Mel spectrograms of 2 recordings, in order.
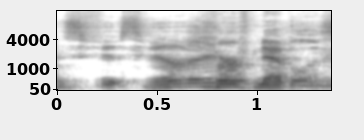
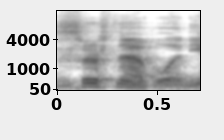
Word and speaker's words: Svirfneblin: Svirfneblin. – Svirfneblin, yeah.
